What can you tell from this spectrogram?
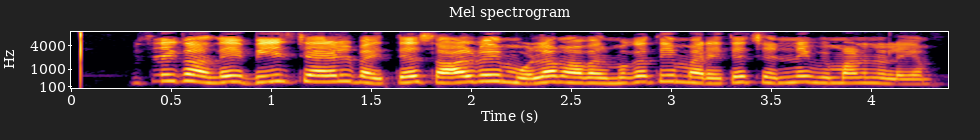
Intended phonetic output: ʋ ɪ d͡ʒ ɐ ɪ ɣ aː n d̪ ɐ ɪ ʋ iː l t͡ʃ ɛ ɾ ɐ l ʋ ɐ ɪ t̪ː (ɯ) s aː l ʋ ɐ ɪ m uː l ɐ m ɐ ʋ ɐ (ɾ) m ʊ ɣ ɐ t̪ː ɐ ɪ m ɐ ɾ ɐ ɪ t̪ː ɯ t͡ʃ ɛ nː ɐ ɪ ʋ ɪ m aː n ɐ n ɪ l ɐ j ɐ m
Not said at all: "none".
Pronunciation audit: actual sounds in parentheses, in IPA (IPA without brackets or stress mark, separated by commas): ɯ, ɾ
